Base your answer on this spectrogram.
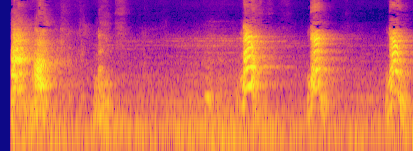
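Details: Two-month-old heavy-boned Bullmastiff puppy barking: sharp, bright barks, a quick double at the start, then single barks spaced roughly every half to one second, with quiet room background between.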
